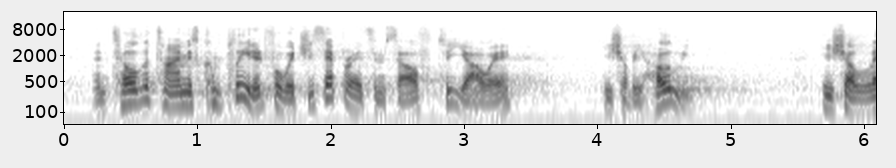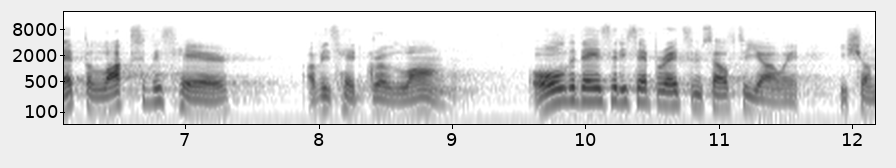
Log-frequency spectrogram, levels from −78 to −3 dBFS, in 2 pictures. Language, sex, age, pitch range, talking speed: English, male, 30-49, 110-155 Hz, 195 wpm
